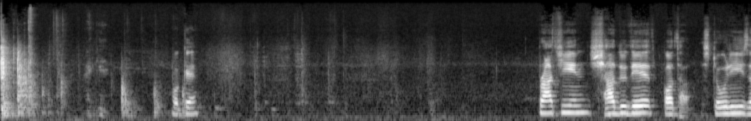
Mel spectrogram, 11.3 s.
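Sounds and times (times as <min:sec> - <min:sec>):
chair shifted, wooden knocks and scrapes: 0:00.0 - 0:06.7
faint voices murmuring: 0:01.2 - 0:05.1
speech: 0:02.6 - 0:03.1, 0:08.1 - 0:11.2.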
